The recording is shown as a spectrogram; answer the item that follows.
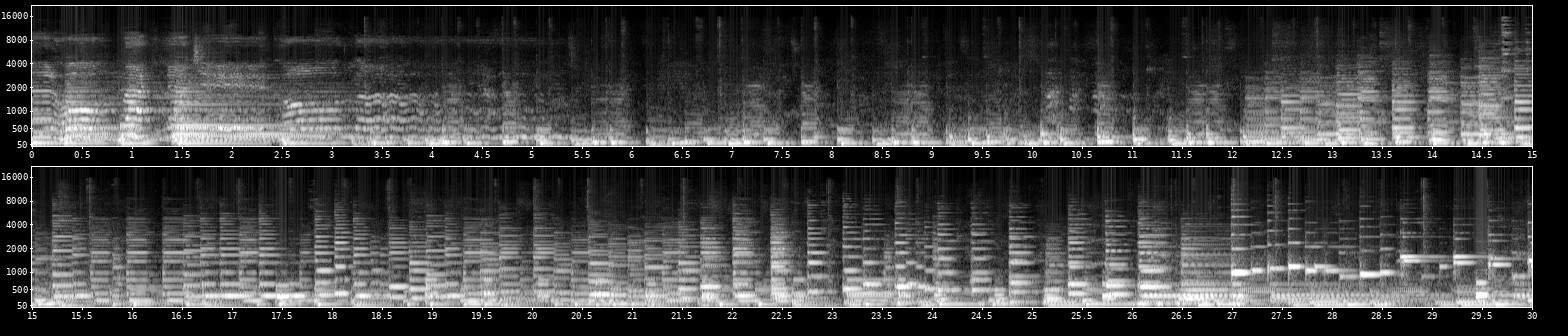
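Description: Jazz combo of upright double bass, grand piano and guitar playing an instrumental passage, with the plucked double bass prominent.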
